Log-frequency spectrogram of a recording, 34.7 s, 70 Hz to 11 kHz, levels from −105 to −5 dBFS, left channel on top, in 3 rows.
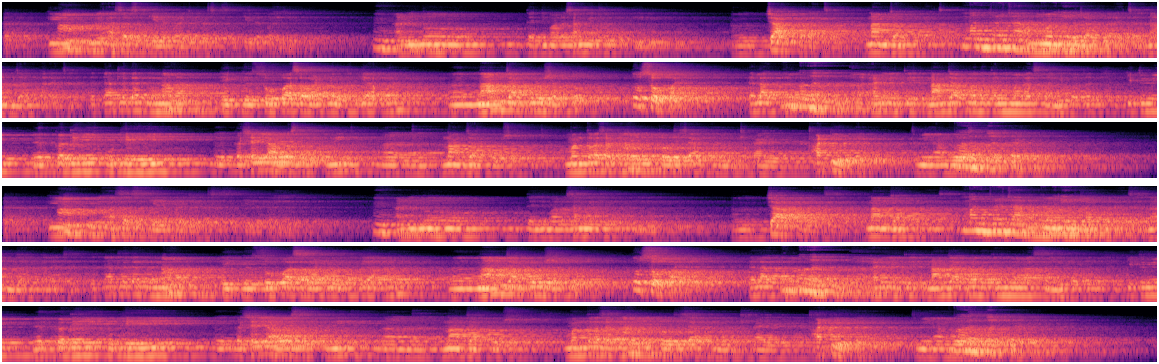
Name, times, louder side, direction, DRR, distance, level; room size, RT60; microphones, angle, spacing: voice 1, 0.5-2.9 3.9-4.6 5.2-6.8 7.3-9.5 10.2-12.3 12.6-13.4 13.7-15.6 16.0-17.4 17.8-18.4 19.0-19.5 19.9-22.5 22.8-24.8 25.2-26.6 26.9-28.2 28.7-31.7 32.2-33.3, left 1 dB, 25° left, -4 dB, 0.9 m, -28 dB
voice 2, 9.6-10.8 13.1-13.3 19.3-19.8 29.3-29.4 32.5-33.0, equal, 25° right, -5 dB, 1.9 m, -27 dB
12.5 x 4.6 x 8.4 m, 3.0 s
head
